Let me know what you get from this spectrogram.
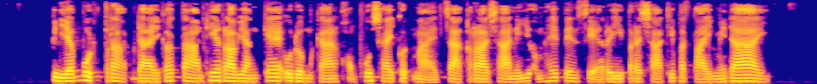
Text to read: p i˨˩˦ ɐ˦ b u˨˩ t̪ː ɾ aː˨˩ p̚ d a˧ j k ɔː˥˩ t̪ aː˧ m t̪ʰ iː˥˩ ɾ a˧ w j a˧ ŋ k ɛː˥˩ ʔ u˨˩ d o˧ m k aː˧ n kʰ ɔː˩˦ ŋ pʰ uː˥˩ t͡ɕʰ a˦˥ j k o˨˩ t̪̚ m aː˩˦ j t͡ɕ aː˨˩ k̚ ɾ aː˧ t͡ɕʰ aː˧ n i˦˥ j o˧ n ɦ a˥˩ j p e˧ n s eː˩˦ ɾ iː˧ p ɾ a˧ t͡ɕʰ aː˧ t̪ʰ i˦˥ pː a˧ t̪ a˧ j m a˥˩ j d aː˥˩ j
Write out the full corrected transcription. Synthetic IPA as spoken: p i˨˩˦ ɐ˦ b u˨˩ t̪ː ɾ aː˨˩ p̚ d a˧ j k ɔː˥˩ t̪ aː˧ m t̪ʰ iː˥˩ ɾ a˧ w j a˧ ŋ k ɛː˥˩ ʔ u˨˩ d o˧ m k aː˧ n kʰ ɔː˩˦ ŋ pʰ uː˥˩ t͡ɕʰ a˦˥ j k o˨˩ t̪̚ m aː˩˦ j t͡ɕ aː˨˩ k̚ ɾ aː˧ t͡ɕʰ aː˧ n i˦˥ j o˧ m ɦ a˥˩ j p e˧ n s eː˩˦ ɾ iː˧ p ɾ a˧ t͡ɕʰ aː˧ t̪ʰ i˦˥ pː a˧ t̪ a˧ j m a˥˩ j d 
